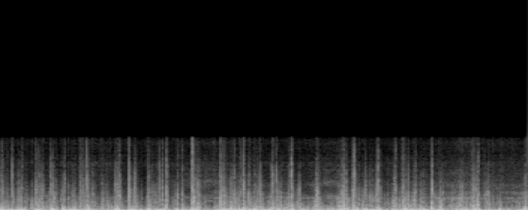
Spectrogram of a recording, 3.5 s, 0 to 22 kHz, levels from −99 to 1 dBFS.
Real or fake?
fake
